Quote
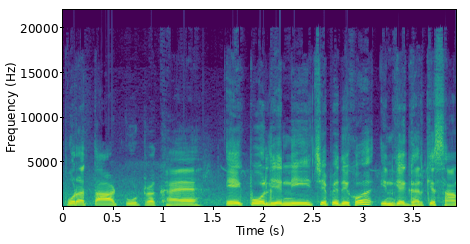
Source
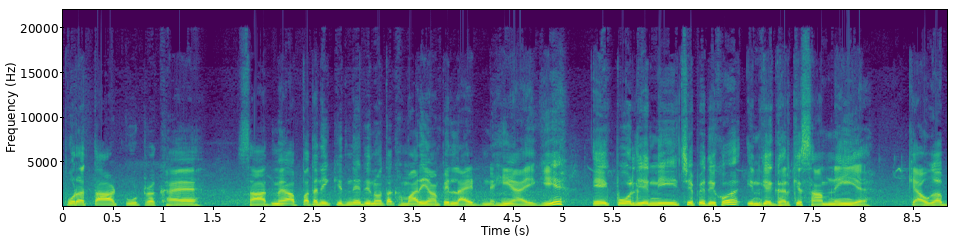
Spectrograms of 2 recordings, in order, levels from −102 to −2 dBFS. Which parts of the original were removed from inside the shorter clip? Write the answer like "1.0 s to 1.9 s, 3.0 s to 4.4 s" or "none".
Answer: 1.5 s to 5.2 s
